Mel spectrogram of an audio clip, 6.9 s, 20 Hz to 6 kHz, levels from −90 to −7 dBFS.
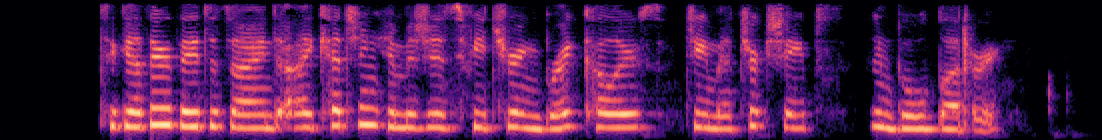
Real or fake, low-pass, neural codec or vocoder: real; 5.4 kHz; none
